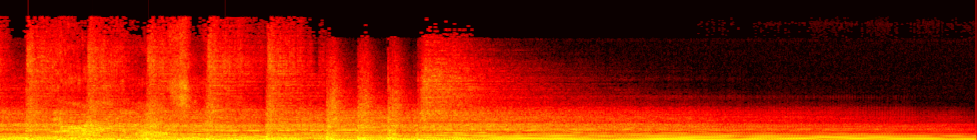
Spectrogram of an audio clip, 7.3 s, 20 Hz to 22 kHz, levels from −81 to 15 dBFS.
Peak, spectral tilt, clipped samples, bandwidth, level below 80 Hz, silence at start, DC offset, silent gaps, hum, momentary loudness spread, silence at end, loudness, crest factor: 0 dBFS; -4.5 dB/octave; under 0.1%; over 20 kHz; -28 dBFS; 0 s; under 0.1%; none; 50 Hz at -35 dBFS; 7 LU; 0 s; -11 LUFS; 12 dB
